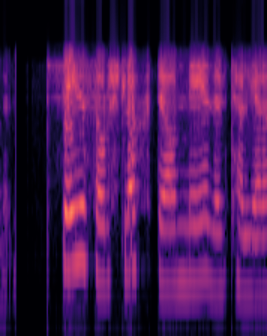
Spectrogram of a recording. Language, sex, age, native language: Icelandic, female, 12, Icelandic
